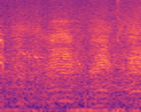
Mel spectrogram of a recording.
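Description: A flock of free range ducks quacking together on a farm, a brief, close burst of overlapping nasal quacks at moderate loudness.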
